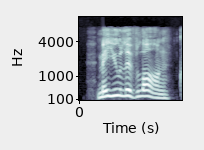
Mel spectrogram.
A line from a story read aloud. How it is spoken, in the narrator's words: cried Tommy Tom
